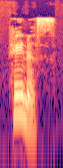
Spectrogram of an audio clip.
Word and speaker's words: heinous: days you can do this and check your pronunciation penis there we go listen penis heinous heinous heinous and as i've said to you before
